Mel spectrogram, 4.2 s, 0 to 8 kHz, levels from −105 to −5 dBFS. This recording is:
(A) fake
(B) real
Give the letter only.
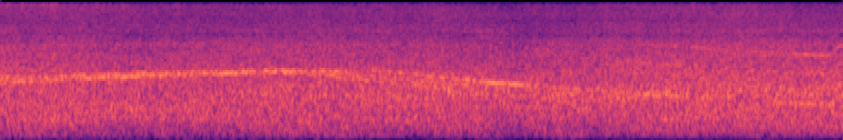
A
